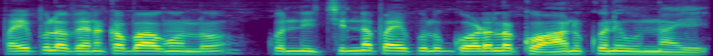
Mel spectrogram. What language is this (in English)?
Telugu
